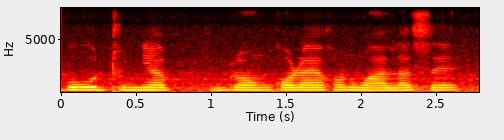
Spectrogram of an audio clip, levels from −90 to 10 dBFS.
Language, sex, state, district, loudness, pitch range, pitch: Assamese, female, Assam, Kamrup Metropolitan, -15 LUFS, 230-235 Hz, 230 Hz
